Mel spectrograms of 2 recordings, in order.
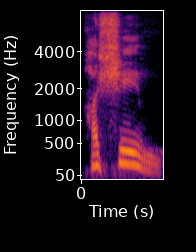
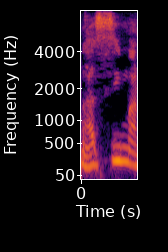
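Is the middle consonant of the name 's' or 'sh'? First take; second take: sh; s. First: The middle consonant is a 'sh' sound. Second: The middle consonant is a plain 's' sound. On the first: The speaker calls it right. "ఆయన పేరు హషేం" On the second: The speaker calls it wrong. "కానీ చాలా మంది హస్సీం హస్సీం అంటున్నారు"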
